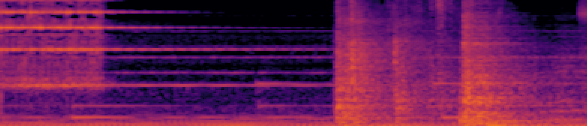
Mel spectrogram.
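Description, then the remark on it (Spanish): A bright electronic doorbell chime rings out clearly, its tones sustaining and slowly fading, followed by a couple of dull knocks or thuds. No one speaks. “Sonaba el timbre de la puerta.”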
